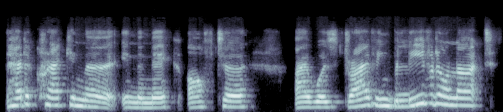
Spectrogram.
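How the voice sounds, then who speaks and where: A woman's voice: medium pitch, animated, moderate pace, highs cut off. A woman from South Africa with a South African accent, speaking as an expert guest on a podcast in an emphatic, upbeat, direct way. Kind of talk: podcast interview.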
